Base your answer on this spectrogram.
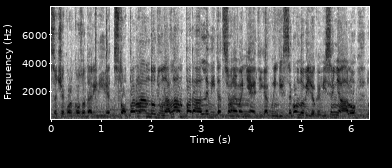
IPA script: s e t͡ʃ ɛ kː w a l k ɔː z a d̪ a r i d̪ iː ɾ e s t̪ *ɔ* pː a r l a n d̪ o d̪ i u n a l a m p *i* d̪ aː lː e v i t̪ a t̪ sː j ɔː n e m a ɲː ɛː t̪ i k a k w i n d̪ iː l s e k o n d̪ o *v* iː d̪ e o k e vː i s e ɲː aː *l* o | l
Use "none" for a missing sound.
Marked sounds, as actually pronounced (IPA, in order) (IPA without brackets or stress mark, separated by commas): ɔ, a, v, l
